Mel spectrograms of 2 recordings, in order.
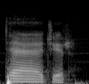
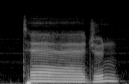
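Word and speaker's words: تاج: Tajun ou Taj, si on s'arrête sur le mot, qui veut dire, on l'a déjà vu, une couronne.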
